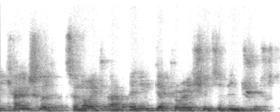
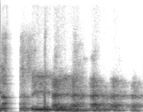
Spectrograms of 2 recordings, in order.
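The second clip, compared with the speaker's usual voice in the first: laughing; 3 semitones lower than usual. Real, not acted. Teasing greeting after a correction.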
